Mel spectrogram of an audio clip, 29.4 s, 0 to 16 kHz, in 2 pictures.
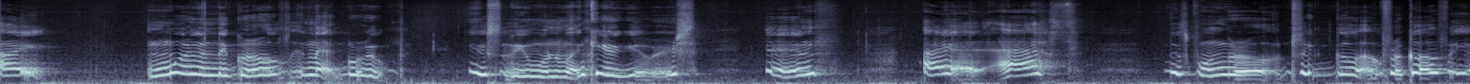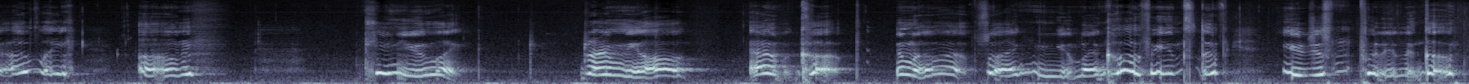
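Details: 30-year-old woman with GMFCS Level 4 spastic quadriplegic cerebral palsy with an athetoid component affecting arms, legs and trunk; uses a power wheelchair, repeated eye and hip orthopedic surgeries; dysarthria (athetoid cerebral palsy).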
